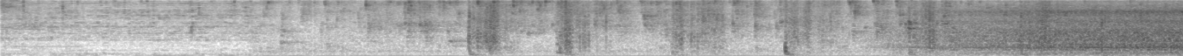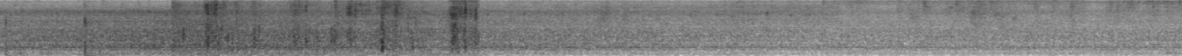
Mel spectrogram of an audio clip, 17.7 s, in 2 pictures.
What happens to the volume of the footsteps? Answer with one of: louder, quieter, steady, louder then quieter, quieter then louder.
louder.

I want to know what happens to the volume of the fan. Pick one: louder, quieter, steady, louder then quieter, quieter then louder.
louder then quieter.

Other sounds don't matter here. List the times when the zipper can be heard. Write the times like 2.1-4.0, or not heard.
not heard.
